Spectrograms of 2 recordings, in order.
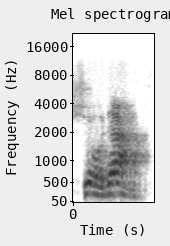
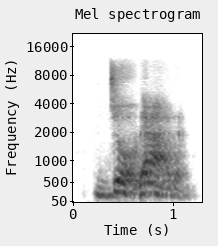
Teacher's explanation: Y llorar es un sonido sordo, distinto del que haría Graciela Borges, por ejemplo, que es llorar, ¿no? Con la vibración de las cuerdas vocales.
